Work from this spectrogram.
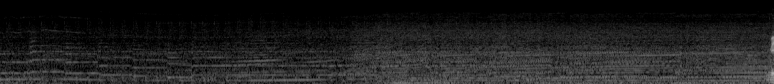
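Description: A Mercedes W11 Formula 1 car howls through a corner at speed, its high-revving engine note rising and shifting steadily and growing louder toward the end, with no talk.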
